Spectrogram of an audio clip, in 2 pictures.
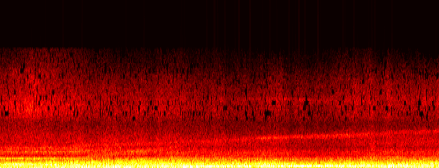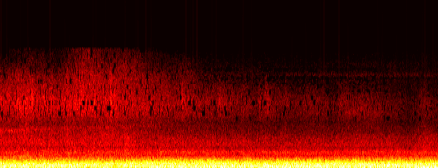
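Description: Electric subway train pulling out of an underground station. Its motors whine upward in pitch as it picks up speed, over a steady rumble of wheels and running gear as it heads into the tunnel.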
